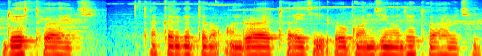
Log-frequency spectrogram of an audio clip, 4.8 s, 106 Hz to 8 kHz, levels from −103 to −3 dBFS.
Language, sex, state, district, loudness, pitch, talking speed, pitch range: Odia, male, Odisha, Khordha, -18 LUFS, 110 Hz, 160 wpm, 105-115 Hz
